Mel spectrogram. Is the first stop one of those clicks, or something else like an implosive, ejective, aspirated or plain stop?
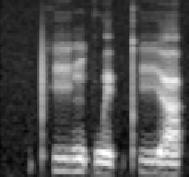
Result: aspirated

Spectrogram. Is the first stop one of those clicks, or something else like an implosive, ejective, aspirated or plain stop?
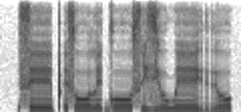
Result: ejective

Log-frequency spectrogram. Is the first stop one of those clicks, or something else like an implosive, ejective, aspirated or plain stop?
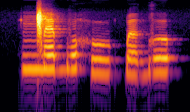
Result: click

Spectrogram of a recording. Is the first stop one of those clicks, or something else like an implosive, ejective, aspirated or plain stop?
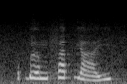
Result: implosive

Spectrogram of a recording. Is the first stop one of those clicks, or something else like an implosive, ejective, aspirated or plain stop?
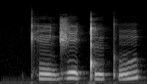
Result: aspirated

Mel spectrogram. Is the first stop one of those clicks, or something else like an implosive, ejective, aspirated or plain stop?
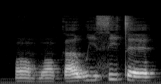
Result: plain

